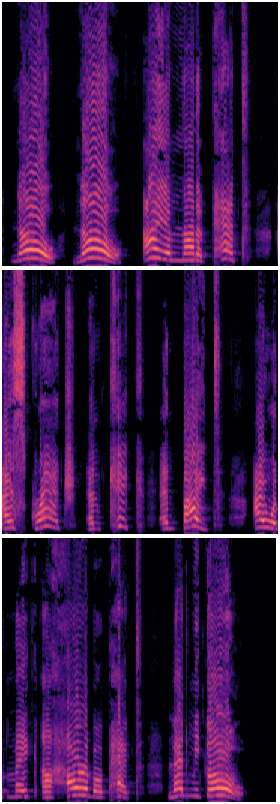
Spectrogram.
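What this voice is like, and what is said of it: Loud, big yelling character voice. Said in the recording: “Mac yelled in a big, big voice”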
